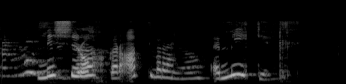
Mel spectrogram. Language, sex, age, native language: Icelandic, male, 9, Icelandic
